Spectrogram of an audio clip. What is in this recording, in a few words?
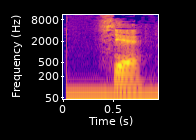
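"sie1", Teochew; 潮州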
